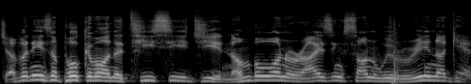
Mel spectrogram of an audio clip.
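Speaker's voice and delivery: loud put-on Japanese-accented announcer voice. Doing the sponsor announcement into the camera for the podcast: japanese accent. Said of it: "you just did an accent".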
